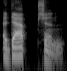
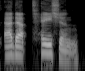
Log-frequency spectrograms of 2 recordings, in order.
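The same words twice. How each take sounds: First: "adaption" in three syllables, a-DAP-shun, slow and lower; slow, low "adaption", testing the coined word. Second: "adaptation" with a full TAY syllable before the end; correcting pronunciation. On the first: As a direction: stretch out "adaption" with no TAY syllable. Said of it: "you may have coined a word there". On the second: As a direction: sound out "adaptation" carefully in four syllables, ad-ap-TAY-shun. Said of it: "I think it's adaptation". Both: Shown as a demonstration.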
